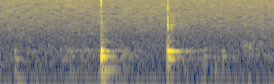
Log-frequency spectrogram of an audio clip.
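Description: A microphone thumps as it is handled.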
